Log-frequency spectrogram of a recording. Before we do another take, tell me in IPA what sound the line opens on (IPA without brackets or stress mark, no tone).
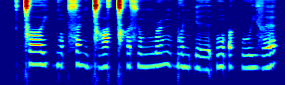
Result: ǀ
